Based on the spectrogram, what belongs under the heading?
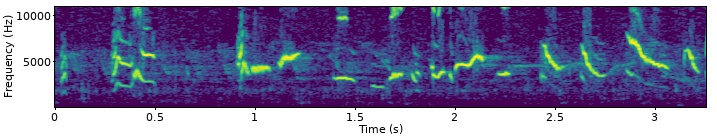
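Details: A white-eye sings a fast, high twitter of thin chirps and quick slurred notes, bursting almost without pause, used as a lure recording to get silent male white-eyes singing.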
